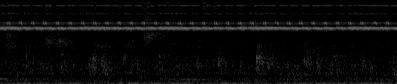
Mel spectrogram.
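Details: Rainy night cricket: a bright, rapidly pulsed trill at a constant pitch fills the clip, with light rain patter behind it.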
